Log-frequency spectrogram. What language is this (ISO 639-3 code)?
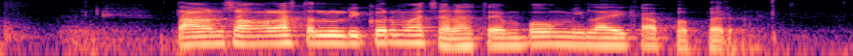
jav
